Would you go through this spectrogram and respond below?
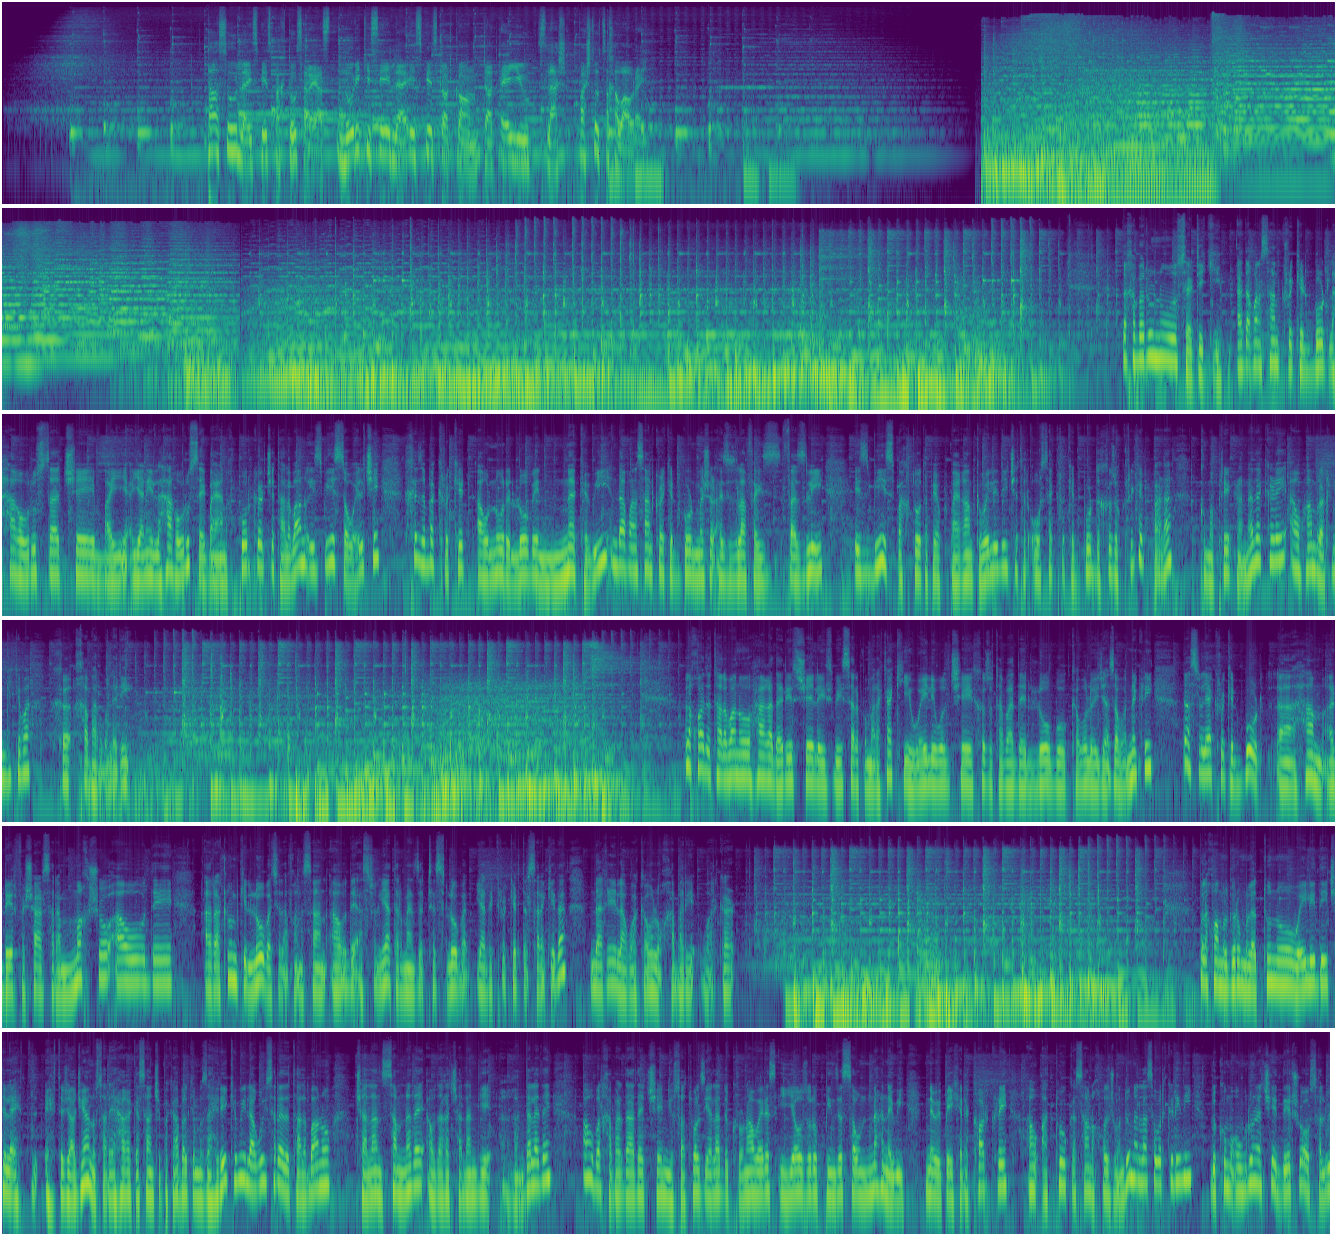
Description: د نن ورځې مهم خبرونه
